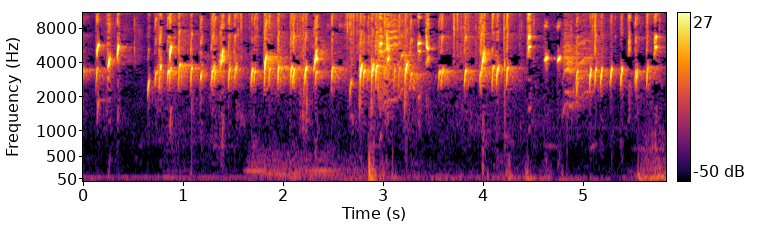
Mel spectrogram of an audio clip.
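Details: European goldfinch lesson song for teaching young birds: chattering series of bright, liquid chirps and occasional high whistled notes, with a short low rumble near the three-second mark.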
